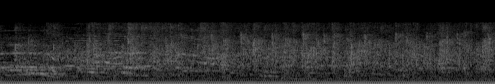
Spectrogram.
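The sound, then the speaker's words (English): An audience claps steadily for about five seconds in praise to God, a dense wash of applause with a few raised voices cheering in the mix, over a faint low hum. “All the clapping, all the rejoicing, all the praises go to God.”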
